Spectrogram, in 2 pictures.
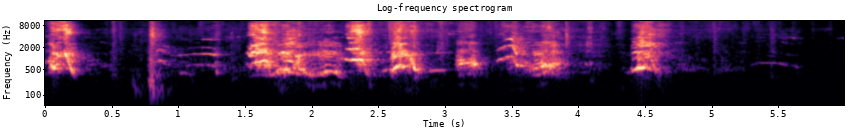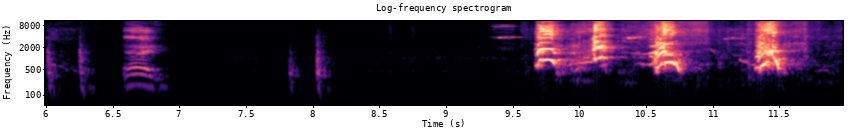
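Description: Several dogs bark close by in a home, loud overlapping bursts of barking and yips in two clusters separated by a quieter gap with a brief whimper, while a person speaks briefly.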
